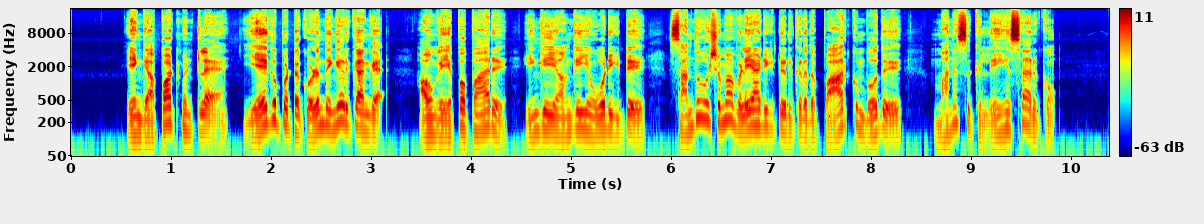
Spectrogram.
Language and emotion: Tamil, happy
